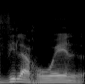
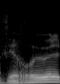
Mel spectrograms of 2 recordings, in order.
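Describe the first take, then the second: First: The o and e are said as separate vowels. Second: The o and e merge into one ö vowel. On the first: "I think it's Villaroel actually" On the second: "in Germany O E is like Ö"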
